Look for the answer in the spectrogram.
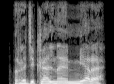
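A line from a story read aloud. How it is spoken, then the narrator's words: Roar. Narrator (Russian): взревел унтерцентурион Кнут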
